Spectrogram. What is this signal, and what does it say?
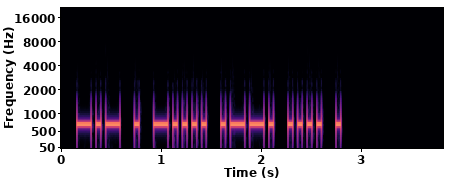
Morse code, heard as a keyed tone, about 25 wpm, 700 Hz. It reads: KE6PHE
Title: USA Call Signs Repeated 3x 25wpm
